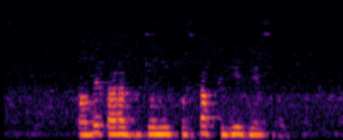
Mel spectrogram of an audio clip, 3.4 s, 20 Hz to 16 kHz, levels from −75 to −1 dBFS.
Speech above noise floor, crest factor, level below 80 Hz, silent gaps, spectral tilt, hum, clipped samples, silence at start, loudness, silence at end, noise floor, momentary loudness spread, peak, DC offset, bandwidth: 31 dB; 20 dB; -66 dBFS; none; -9 dB/octave; none; under 0.1%; 0.8 s; -25 LUFS; 0.6 s; -55 dBFS; 8 LU; -8 dBFS; under 0.1%; 9.8 kHz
